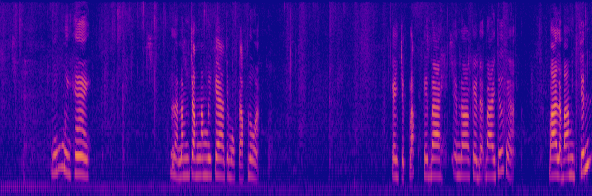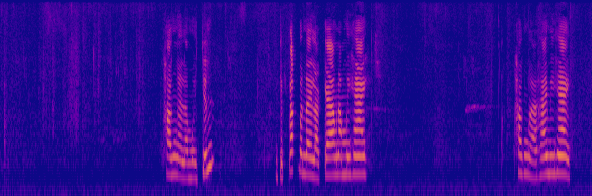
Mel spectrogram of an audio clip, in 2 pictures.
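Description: A woman talks calmly close by, in short bursts.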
